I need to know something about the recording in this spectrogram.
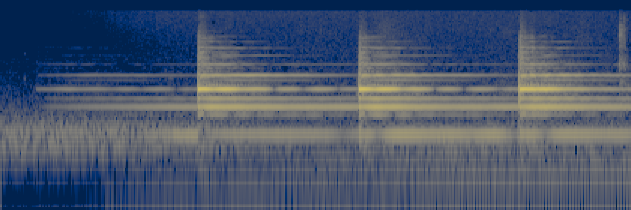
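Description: A bell struck three times, about a second apart, each stroke ringing on and fading, over a faint hum that swells in the first second.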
